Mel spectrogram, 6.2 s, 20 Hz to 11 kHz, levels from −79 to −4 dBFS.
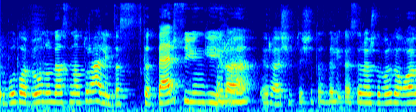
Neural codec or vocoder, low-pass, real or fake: vocoder, 44.1 kHz, 128 mel bands, Pupu-Vocoder; 9.9 kHz; fake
